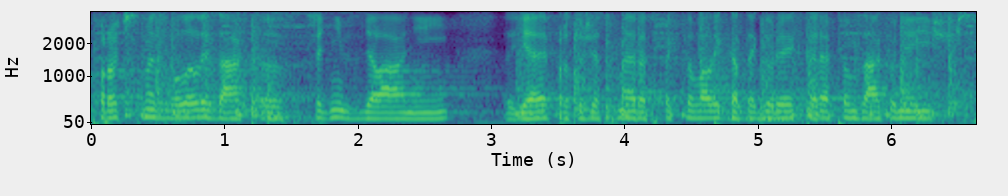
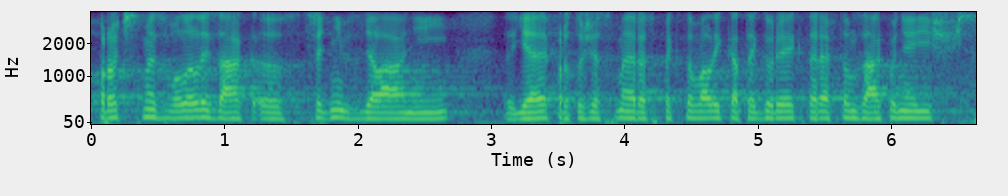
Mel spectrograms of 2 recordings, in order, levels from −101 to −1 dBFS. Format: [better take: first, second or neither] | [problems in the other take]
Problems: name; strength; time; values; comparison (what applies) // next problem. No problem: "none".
second | background sound (Drum / Drum kit); 7 dB below the speech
